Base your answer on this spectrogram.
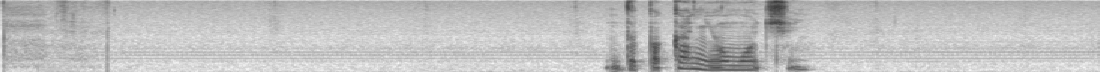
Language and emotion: Russian, sad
